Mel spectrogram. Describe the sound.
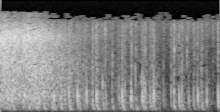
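Rapid gunfire from an ambush on a canyon ridge: a dense volley of many sharp, crackling shots in quick, uneven succession, loud and unbroken at first, then thinning into separate pops.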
